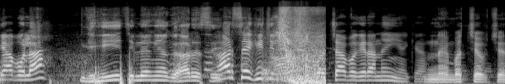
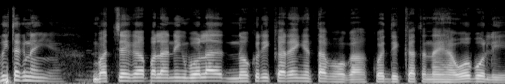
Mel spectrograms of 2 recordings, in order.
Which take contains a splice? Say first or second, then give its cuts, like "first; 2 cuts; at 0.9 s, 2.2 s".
first; 1 cut; at 3.0 s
